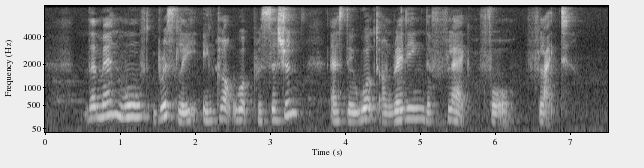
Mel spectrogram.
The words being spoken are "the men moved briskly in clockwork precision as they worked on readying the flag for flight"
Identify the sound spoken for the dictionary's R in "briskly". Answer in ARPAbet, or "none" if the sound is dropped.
R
